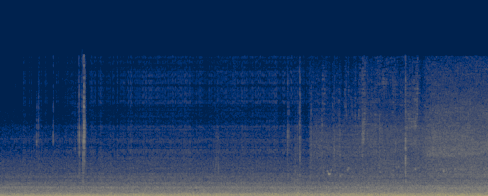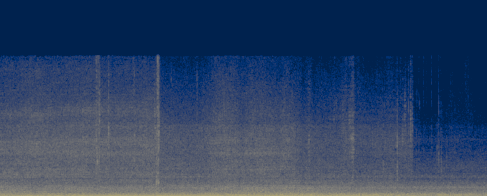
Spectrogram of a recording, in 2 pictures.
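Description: Car engine and road noise inside the cabin while driving: a steady low drone, with a hiss that builds about six seconds in and fades near the end, where the low drone also drops away.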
